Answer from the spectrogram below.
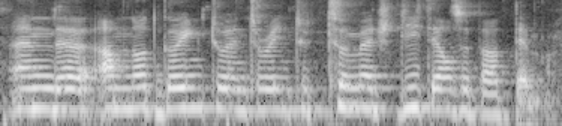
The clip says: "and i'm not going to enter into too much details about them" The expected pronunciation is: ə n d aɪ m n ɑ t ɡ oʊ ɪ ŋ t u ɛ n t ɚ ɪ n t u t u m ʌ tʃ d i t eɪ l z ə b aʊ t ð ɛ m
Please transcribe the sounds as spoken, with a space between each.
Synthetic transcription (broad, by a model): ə n d aɪ m n ɑ t ɡ oʊ ɪ ŋ t u ɛ n t ɚ ɪ n t u t u m ʌ tʃ d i t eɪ l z ə b aʊ t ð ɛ m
